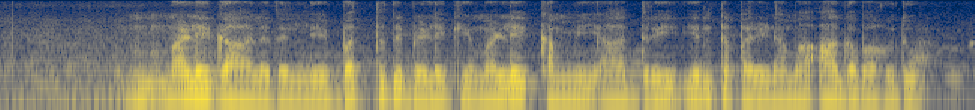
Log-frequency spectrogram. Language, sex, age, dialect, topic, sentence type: Kannada, male, 36-40, Coastal/Dakshin, agriculture, question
